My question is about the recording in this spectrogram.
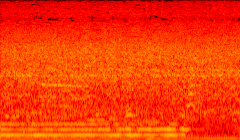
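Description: A man's voice holding one long, steady chanted note into a handheld microphone, stopping near the end, over a steady low hum.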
